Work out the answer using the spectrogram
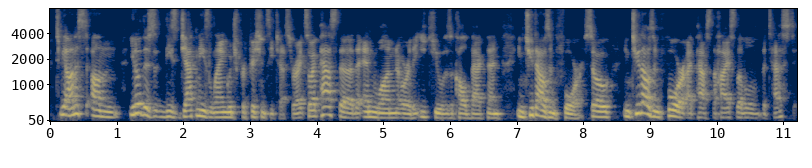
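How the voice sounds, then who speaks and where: A man in his thirties from Wisconsin with an American accent, chatting casually as he answers viewer questions on his livestream. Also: medium pitch. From Madison, Wisconsin, USA. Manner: chatty and loose, many fillers, reads out viewer questions. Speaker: channel host answering chat questions.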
